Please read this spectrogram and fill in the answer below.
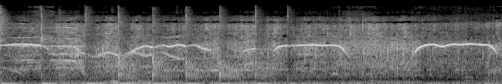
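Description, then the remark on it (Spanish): A crowd cheers and applauds loudly for the whole stretch, the clapping dense and steady, with several shrill, arching whistles rising and falling over the noise. “Vean nada más que público maravilloso, puros acarreados.”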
